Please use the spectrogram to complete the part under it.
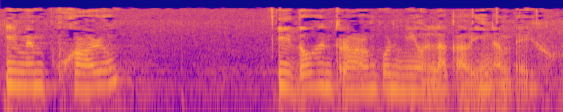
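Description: Woman, mother, emotional personal testimony, halting speech with restarts, slightly high voice, vocal fry. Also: steady tone, a little hiss or hum, low-quality recording. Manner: halting, quotes dialogue, many restarts and tag questions. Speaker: mother recounting her child's experience.

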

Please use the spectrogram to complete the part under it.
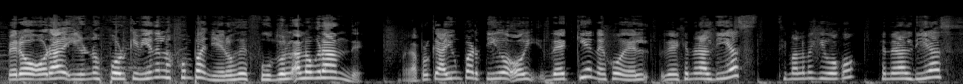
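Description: A woman's voice: high-pitched, normal speed, faint music behind. A woman with a Paraguayan Spanish accent hosting a radio show, chatting casually and reading listener messages aloud. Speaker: radio host. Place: radio studio.

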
